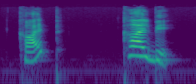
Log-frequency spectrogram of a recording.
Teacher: kalp sözcüğü ünlüyle başlayan bir ek alınca ünsüz yumuşaması olmuştur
